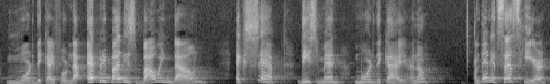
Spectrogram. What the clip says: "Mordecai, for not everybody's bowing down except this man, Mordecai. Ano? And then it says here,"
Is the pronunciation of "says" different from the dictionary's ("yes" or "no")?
yes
